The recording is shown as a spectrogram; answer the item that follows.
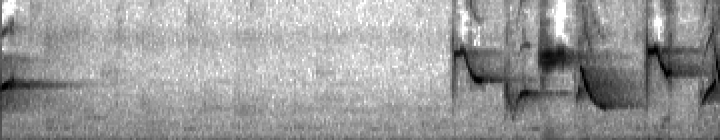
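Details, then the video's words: After a single high whistle and a long silence, the grey singing finch launches into loud, bright slurred whistles, some sweeping sharply downward, in a lively phrase. "EDEL SANGER SI BURUNG BERSUARA LANTANG"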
